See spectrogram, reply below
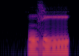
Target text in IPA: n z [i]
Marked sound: correct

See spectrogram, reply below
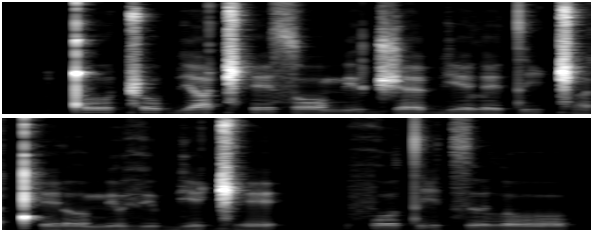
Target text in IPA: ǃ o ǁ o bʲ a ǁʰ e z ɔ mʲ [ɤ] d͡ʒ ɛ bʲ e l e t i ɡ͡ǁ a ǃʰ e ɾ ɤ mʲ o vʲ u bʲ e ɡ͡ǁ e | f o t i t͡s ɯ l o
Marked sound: incorrect: ɯ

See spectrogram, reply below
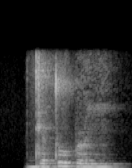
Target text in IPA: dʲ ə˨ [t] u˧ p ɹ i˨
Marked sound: correct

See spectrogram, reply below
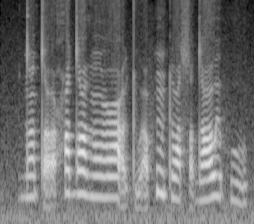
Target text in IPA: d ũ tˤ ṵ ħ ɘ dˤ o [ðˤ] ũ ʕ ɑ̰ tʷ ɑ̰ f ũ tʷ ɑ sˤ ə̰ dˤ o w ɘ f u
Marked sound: correct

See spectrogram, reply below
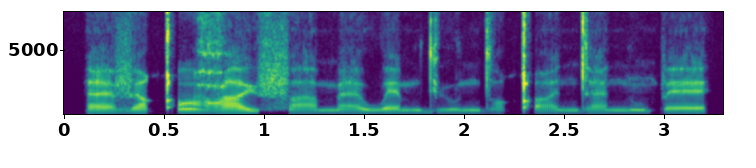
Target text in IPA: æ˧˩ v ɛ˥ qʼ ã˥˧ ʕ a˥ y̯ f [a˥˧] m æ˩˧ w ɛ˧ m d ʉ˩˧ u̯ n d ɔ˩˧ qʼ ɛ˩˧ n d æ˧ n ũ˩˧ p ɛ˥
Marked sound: incorrect: a˩˧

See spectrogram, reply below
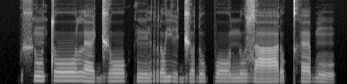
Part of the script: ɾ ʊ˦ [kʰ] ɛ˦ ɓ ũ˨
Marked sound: correct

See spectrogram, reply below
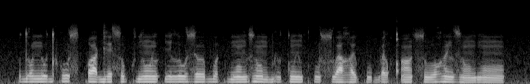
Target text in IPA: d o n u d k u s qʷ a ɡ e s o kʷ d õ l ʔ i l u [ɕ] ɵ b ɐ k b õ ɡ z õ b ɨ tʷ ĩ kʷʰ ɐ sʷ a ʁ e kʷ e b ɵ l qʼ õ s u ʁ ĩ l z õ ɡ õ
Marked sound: incorrect: z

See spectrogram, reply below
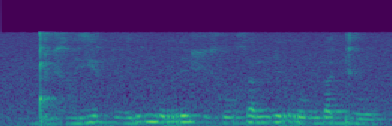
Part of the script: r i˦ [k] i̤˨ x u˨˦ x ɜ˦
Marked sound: incorrect: x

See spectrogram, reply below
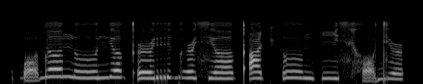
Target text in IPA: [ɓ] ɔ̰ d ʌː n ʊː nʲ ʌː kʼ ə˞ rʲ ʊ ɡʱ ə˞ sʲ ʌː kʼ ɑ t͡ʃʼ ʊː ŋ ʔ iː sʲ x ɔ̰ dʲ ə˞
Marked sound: correct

